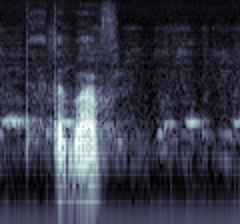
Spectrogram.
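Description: A man's voice speaking one short word about half a second in.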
